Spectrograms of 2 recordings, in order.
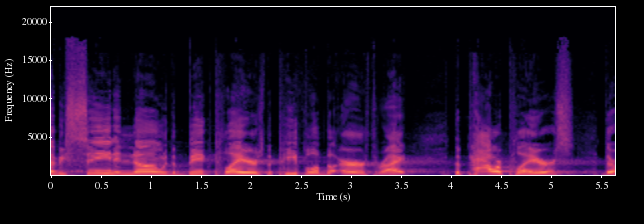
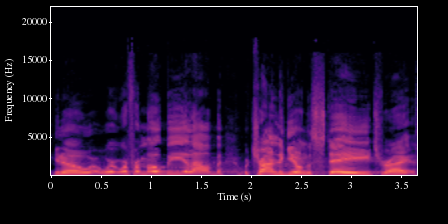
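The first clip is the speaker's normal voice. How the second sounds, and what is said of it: Put-on regional accent. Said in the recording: “Sorry for the accent. I'm not sure where that comes from.”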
